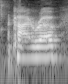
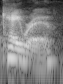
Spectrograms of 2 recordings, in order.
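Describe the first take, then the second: First: Cairo said KYE-roh; Cairo as in Egypt. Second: Cairo said KAY-roo; local pronunciation. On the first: Explaining a town name, she says Cairo as KYE-roh. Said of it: "spelled like Cairo". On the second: Explaining local usage, she says Cairo as KAY-roo. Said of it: "but they call it Cairo". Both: Shown as a demonstration.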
